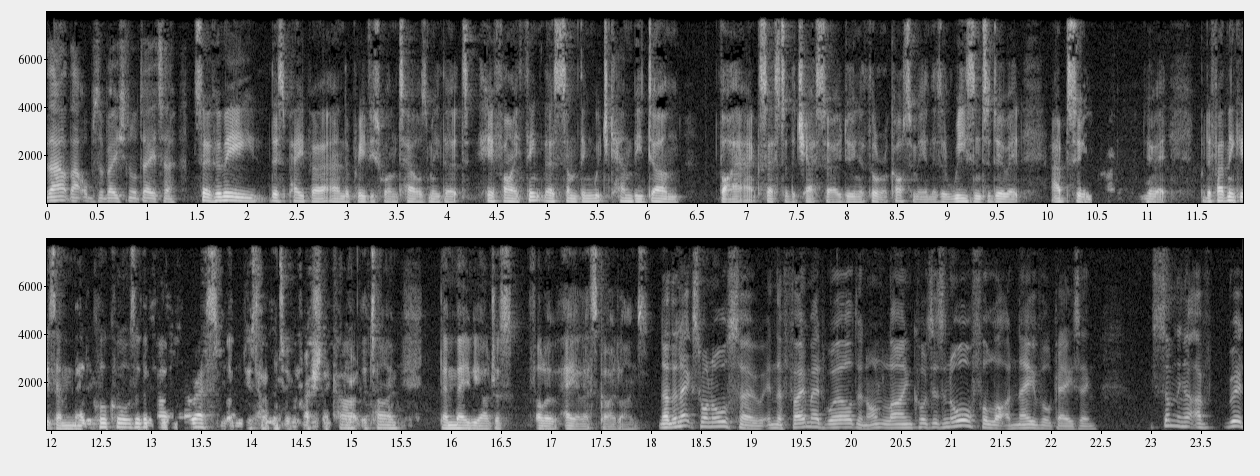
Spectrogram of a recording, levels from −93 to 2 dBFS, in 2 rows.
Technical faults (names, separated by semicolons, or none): speech suppressed in double talk; other side's voice leaking through; sudden gain jump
